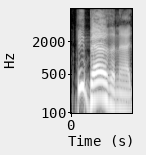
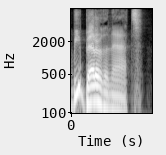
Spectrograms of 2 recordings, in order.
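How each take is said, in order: First: Be punched and louder, like an order; insistent Be with a firm fall; stress on Be. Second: Said in the usual way. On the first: Shown as a demonstration. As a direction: lean hard on Be as a command.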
